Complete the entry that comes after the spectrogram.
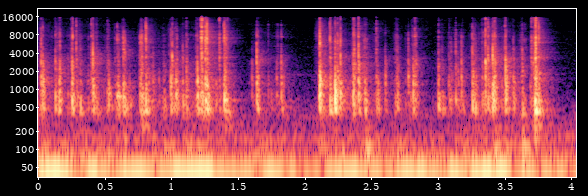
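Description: A full-size pastel plastic retro keyboard with round typewriter-style keycaps, resting on white fabric, is typed on quickly with the bare fingertips of both hands. Rapid clicky key presses come in a dense stream of short, sharp taps with a mid-pitched, bright clatter and almost no ring. The brief gap near the two-second mark is followed by a few louder strikes.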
